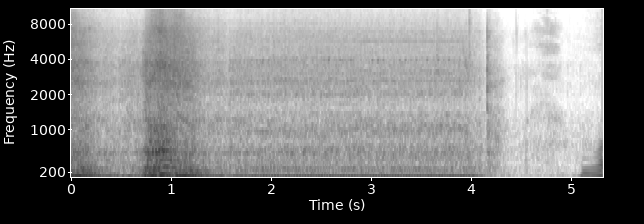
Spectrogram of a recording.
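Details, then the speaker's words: Unmodified Suzuki GSX1400 barn find, about 2,188 miles, stored 23 years: a few sharp throttle blips, then steady even idle with no knocks or misses, smooth like a sewing machine; normal running. "What do you think to that? It's like a sewing machine. It's like a sewing machine."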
